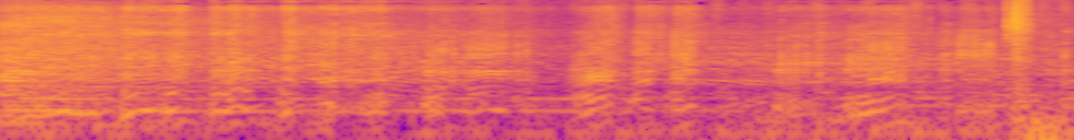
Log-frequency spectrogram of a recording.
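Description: Enduro motorcycle engine running hard on a rough trail, its revs rising and falling as the rider blips the throttle.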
